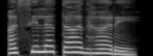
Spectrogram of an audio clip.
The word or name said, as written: ಅಸಿಲತಾಧಾರೆ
